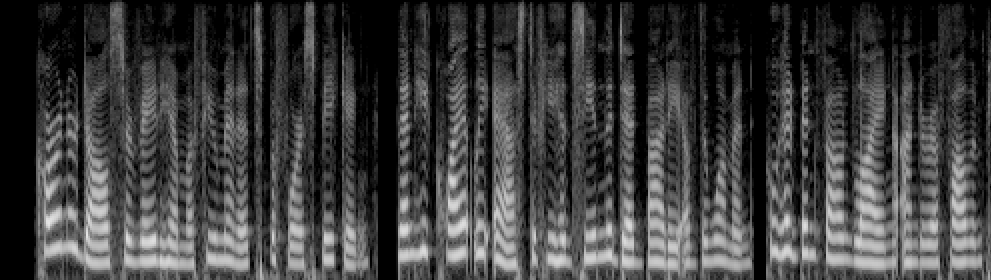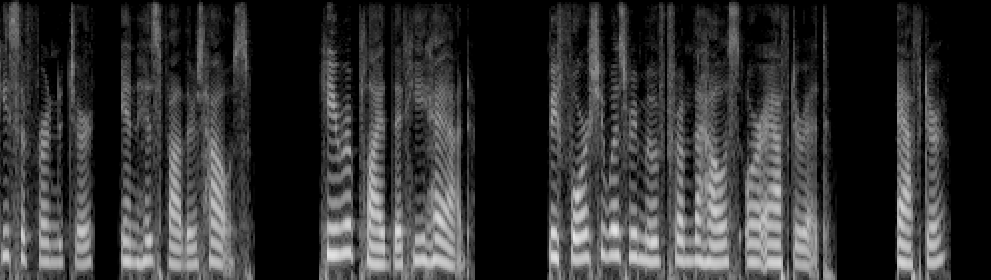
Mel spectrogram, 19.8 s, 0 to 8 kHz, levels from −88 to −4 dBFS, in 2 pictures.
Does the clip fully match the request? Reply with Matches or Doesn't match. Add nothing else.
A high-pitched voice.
Matches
